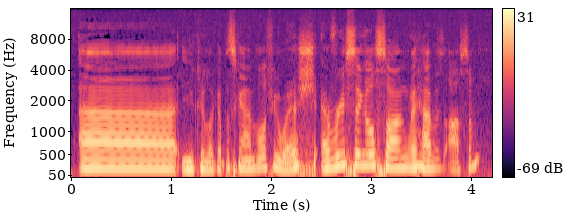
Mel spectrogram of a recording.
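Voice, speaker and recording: A woman's voice: medium pitch, steady tone, fairly quick, mellow, low-quality recording. A young woman, co-hosting a casual podcast and gushing about bands, swearing and singing along to lyrics. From Canada. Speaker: podcast co-host.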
